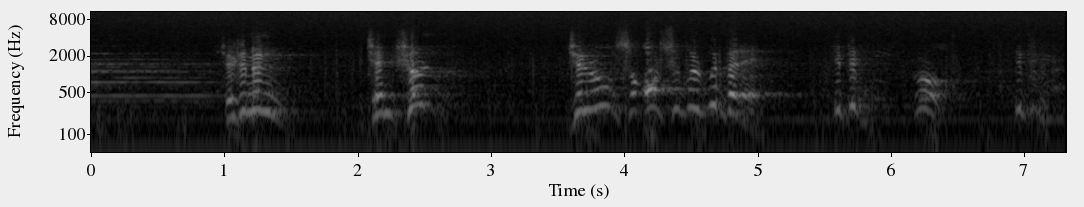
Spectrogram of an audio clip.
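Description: A man speaks theatrically in short, exaggerated bursts.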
